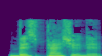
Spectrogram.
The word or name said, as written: dispassionateness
